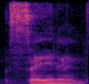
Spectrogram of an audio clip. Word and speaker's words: Seinen: Seinen.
